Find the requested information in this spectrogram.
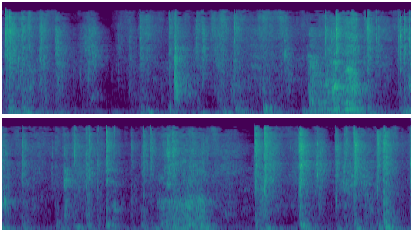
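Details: Xoloitzcuintli (Mexican hairless dog) at play: rough, noisy grumbling growls and huffs come in uneven bursts, with short louder peaks scattered through and a low rumbling background throughout.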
